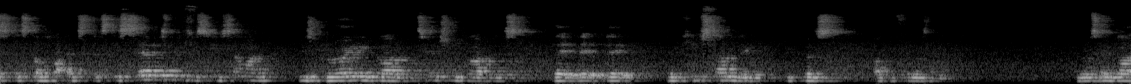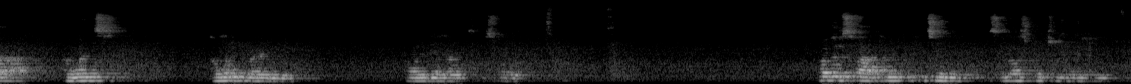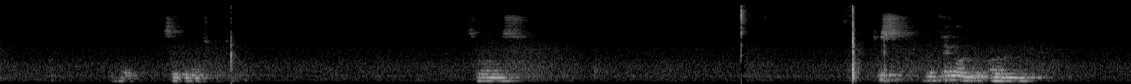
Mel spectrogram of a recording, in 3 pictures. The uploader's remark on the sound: LOW QUALITY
